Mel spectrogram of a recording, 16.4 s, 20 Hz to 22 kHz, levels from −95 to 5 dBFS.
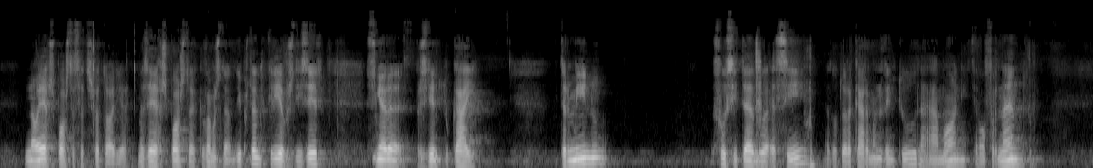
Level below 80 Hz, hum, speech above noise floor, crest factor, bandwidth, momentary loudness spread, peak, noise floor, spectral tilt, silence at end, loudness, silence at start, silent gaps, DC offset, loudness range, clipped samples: -58 dBFS; none; 39 dB; 20 dB; 12.5 kHz; 14 LU; -8 dBFS; -65 dBFS; -6.5 dB/octave; 0.9 s; -26 LUFS; 0.4 s; none; under 0.1%; 4 LU; under 0.1%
